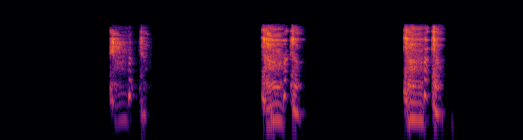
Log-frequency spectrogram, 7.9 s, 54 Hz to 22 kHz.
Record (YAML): three_cough_length: 7.9 s
three_cough_amplitude: 25902
three_cough_signal_mean_std_ratio: 0.32
survey_phase: beta (2021-08-13 to 2022-03-07)
age: 18-44
gender: Female
wearing_mask: 'No'
symptom_cough_any: true
symptom_runny_or_blocked_nose: true
symptom_fatigue: true
symptom_fever_high_temperature: true
symptom_headache: true
symptom_change_to_sense_of_smell_or_taste: true
symptom_other: true
smoker_status: Never smoked
respiratory_condition_asthma: false
respiratory_condition_other: false
recruitment_source: Test and Trace
submission_delay: 2 days
covid_test_result: Positive
covid_test_method: RT-qPCR
covid_ct_value: 16.3
covid_ct_gene: ORF1ab gene
covid_ct_mean: 16.7
covid_viral_load: 3400000 copies/ml
covid_viral_load_category: High viral load (>1M copies/ml)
